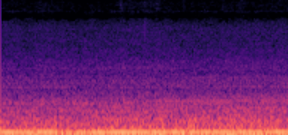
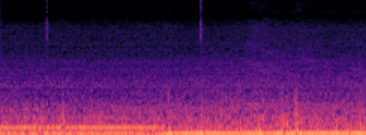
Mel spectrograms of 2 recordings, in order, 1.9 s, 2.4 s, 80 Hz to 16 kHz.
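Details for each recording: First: Porsche 718 Spyder PDK with Kline aftermarket exhaust, valves closed, driving through corners: steady, even low rumble with constant deep hum, no drone or rasp; much tamer and quieter than with valves open. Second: Porsche 718 Spyder PDK with Kline aftermarket exhaust, valves locked open, cruising around 2000 rpm: deep steady boom at one low pitch with a constant hum behind it; exhaust drone boominess in the cabin.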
